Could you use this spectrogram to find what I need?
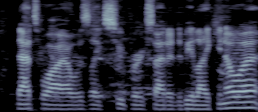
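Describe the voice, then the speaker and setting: A man with an American accent and fairly even intonation, dry and close with no echo, over noticeable background noise. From Arizona, Casa Grande. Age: 20s. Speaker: cannabis brand sales rep. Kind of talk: podcast interview. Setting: in-person in a lounge.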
